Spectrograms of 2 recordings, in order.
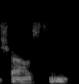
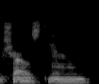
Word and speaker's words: Charleston: Low Country especially around Charleston or charl town um depending upon how you want to pronounce that one um and so yeah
